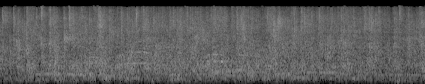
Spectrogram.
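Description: A game show audience applauds two first-grade (CP) pupils introduced as contestants, steadily, a dense wash of many hands clapping at an even, sustained level with no voices rising above it.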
